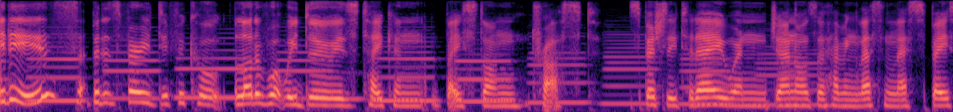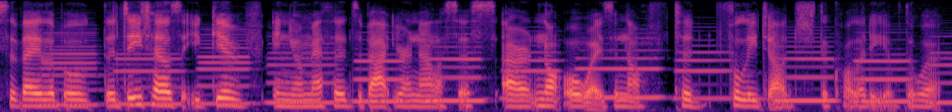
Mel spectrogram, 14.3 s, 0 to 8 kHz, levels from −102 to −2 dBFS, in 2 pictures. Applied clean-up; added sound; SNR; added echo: none; Wind instrument, woodwind instrument; 12 dB; none.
